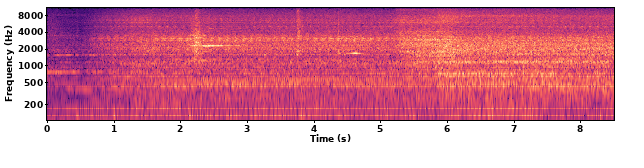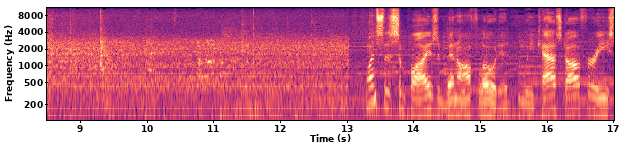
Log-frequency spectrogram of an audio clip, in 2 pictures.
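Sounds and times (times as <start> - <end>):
low hum of ship engine: 0.0 - 13.3
deck crane machinery hoisting: 0.7 - 13.1.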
